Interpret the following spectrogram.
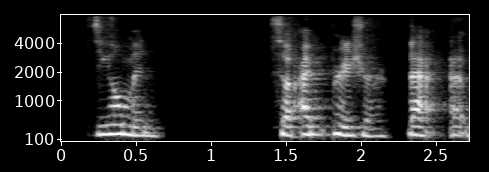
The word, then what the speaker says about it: Xeomin: But it's called Xeomin, Xeomin, Xeomin. So I'm pretty sure that we looked at the Yeah. pronunciation, but it's pronounced with a Z.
